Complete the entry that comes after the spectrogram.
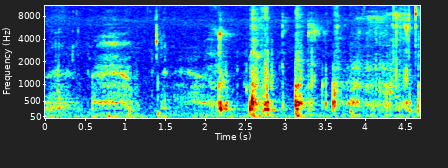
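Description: Close-miked biting and chewing of raw shrimp with chili sauce. A quick run of short, wet mouth clicks fills the second half.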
